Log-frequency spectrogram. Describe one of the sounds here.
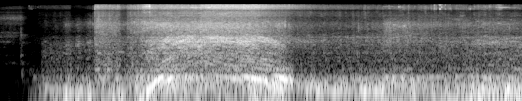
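A vehicle engine rumbles low and steady.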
